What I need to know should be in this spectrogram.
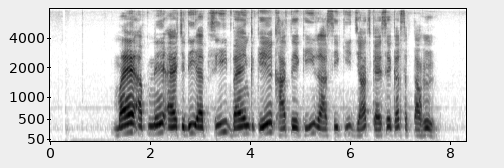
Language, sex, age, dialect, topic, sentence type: Hindi, male, 18-24, Awadhi Bundeli, banking, question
